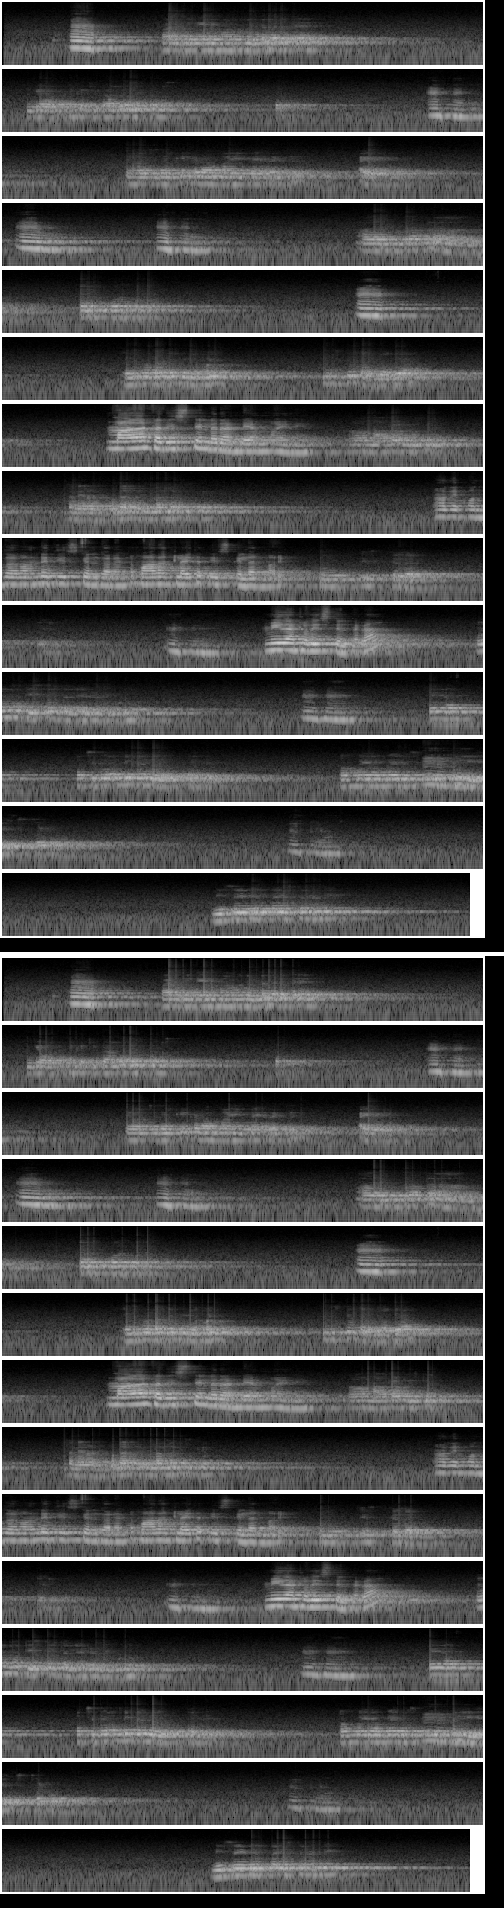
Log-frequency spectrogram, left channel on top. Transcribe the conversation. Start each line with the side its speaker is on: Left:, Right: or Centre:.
Left: ఊ
Right: వాటిని మేనమానన్నా లేకపోతే ఇంకెవరన్నా దగ్గర చుట్టాలు తెసుుకొని వస్త రు
Left: ఊహూ
Right: నేను వచ్చెసరికే ఇక్కడ అమ్మాయిలు తయారయతారు ఐ <unintelligible>
Left: హ్మ్ ఊహూ
Right: అని తర్వాత <unintelligible> తెలు వారు
Left: ఊ
Right: ఎందుకు అలాగ హి అమ్మాయి తెలుస్తే తరువాత
Left: మా దాంట్ల తీసుకెళ్ళరండి అమ్మాయిని
Right: ఆ మాట్లాడు తీస్కెల్ అసల్ ఆళ్ళు ఎందుకునరో ఇండ్లలకి <unintelligible>
Left: అదే కొంతమంది తీసుకెళ్తారంట మా దాంట్లో అయితే తీసుకెళ్లారు మరి
Right: ఓహో తీస్కెలర వరు
Left: ఉహు మీ దాంట్లో తీసుకెళ్తరా
Right: ఆహా తీసుకెళ్తా లేరండి ఇప్పుడు
Left: ఉహు
Right: ఒ వచ్చిం తరువాత ఇద్దరు అది అమ్మాయి రాద్ దాన్ <unintelligible>
Left: ఉమ్
Right: పెళ్లి ఏస్తడు
Left: హ్ హ్మ
Right: మీ సైడ్ ఎలా ఇస్తారండి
